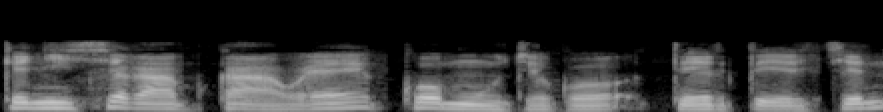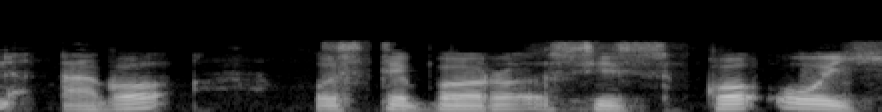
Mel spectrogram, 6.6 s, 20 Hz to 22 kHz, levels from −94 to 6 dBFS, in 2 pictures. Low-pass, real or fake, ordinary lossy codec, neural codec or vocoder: 5.4 kHz; fake; AAC, 32 kbps; vocoder, 22.05 kHz, 80 mel bands, Vocos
